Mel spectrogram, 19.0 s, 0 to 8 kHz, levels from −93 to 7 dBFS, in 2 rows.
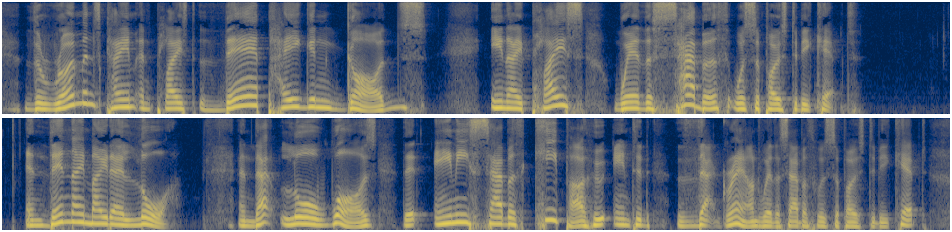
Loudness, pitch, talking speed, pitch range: -14 LUFS, 155 Hz, 140 wpm, 135-175 Hz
